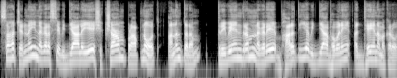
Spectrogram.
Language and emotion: Sanskrit, neutral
